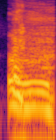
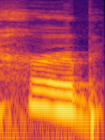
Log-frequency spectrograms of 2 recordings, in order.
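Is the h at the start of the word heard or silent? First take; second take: silent; heard. First: The word begins without any h sound. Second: The word begins with an audible h sound. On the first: The speaker calls it right. "You don't pronounce the H" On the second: The speaker calls it wrong. "It's not herb"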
